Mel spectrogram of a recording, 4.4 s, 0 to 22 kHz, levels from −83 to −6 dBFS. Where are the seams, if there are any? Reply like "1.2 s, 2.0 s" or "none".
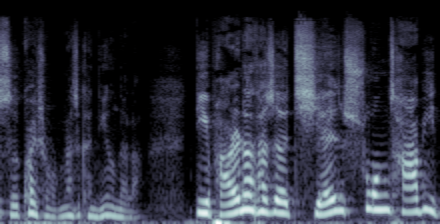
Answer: none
